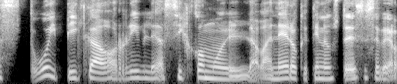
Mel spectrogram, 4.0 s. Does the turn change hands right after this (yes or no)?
yes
